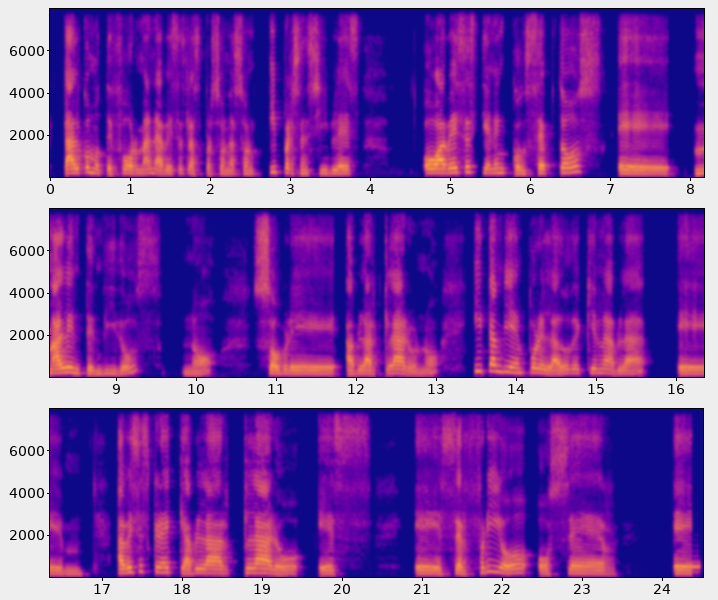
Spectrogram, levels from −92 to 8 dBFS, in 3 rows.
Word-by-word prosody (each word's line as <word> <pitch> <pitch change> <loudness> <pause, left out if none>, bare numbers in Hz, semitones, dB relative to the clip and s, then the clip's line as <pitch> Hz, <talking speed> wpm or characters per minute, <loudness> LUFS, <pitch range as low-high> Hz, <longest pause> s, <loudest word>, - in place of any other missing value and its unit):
tal 210 +1 +7
como 210 -4 0
te - - -2
forman, 180 +3 0
a 165 - +3
veces 175 +3 -7
las 170 -1 -3
personas 165 0 -7
son 165 -2 -8
hipersensibles, 180 -6 -3 0.8
o 210 +1 +9
a 210 - +11
veces 235 +4 +1
tienen 215 0 -2
conceptos, 195 - 0 0.2
eh, 160 -3 0 0.2
mal 190 +4 +6
entendidos, 180 - -3 0.2
¿no?, 145 +3 -7 0.4
sobre 170 -3 0
hablar 170 0 0
claro, 185 -8 +1
¿no? - - -10 0.4
Y 300 0 -3
también 265 -7 +1
por 225 0 +1
el 190 -5 -1
lado 170 +3 +2
de 190 -1 -7
quien 210 +2 -4
habla, 170 -3 -3 0.3
em, 160 -2 -3 0.4
a 200 +1 +6
veces 250 +5 0
cree 235 -2 -1
que - - +1
hablar 190 -1 +1
claro 200 -6 +2
es, 175 +2 -6 0.5
eh, 170 -2 0
ser 160 +3 +1
frío 215 - -1
o 150 +2 -4
ser, 170 -2 -4 0.7
eh, - - +2
180 Hz, 110 wpm, -21 LUFS, 170-210 Hz, 0.8 s, a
